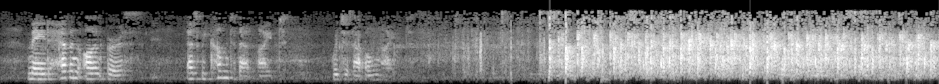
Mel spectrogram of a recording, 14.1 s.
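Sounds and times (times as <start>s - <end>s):
speech: 0.4s - 2.0s, 2.8s - 4.4s, 5.0s - 6.0s
audience clapping after a poem: 7.2s - 14.0s.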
